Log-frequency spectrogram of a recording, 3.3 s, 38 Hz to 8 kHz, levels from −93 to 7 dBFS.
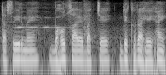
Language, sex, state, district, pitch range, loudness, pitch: Hindi, male, Madhya Pradesh, Dhar, 105-115 Hz, -15 LUFS, 110 Hz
